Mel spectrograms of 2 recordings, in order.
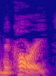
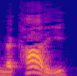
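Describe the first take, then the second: First: The middle consonant sounds like an R. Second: The middle consonant sounds like a T. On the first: This is how people here say it. "we call it Nakari" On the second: This is how the makers say it. "they pronounce it Nakati, like the R is with a T"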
